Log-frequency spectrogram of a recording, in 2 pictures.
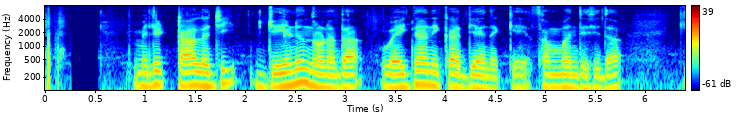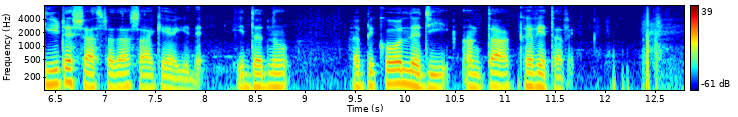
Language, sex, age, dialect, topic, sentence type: Kannada, male, 18-24, Mysore Kannada, agriculture, statement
